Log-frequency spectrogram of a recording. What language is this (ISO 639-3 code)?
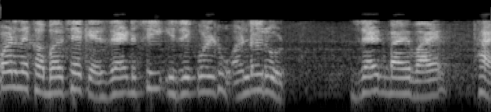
guj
